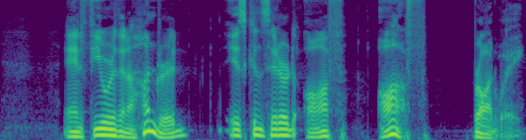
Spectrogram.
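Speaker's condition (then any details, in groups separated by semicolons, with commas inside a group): No condition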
